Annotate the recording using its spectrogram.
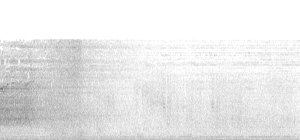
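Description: A triumphant game victory fanfare plays with a deep steady drone.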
